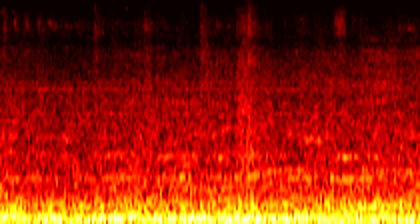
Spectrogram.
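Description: Steady low drone of fairground ride machinery, with music playing and voices in the background.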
